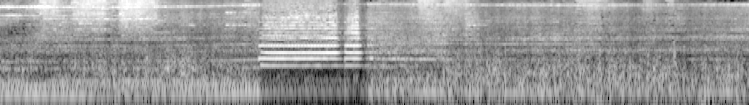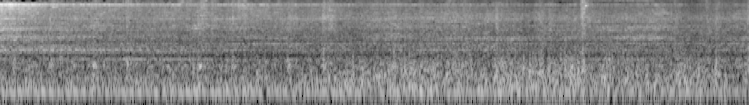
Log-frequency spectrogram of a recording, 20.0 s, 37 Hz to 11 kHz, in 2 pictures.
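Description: Passenger coaches of an express train rolling past as it pulls out, hauled by a WDG4 diesel locomotive (EMD 16-cylinder two-stroke) whose deep engine rumble fills the first few seconds. The locomotive's horn sounds once, about four seconds in, for roughly a second. After that comes steady wheel-on-rail rolling noise, with a thin high wheel squeal through the first half.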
